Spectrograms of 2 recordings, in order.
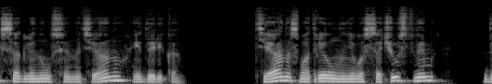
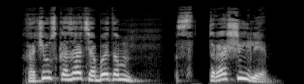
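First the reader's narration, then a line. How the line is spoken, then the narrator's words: Forced, strained words. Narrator (Russian): выдавил из себя Трикс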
